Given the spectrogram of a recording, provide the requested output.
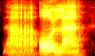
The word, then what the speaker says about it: hola: example where it says, did you know that that hola, even though it starts with the letter H, is not pronounced in Spanish, right? So the H is always silent in Spanish.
